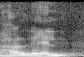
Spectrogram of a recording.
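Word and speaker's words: hallel: é um termo hebraico escreve h a l l e l então se pronuncia halel e são cânticos de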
